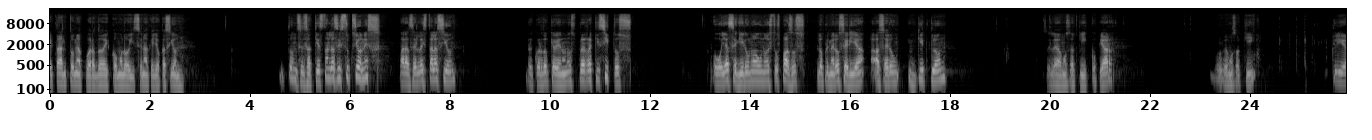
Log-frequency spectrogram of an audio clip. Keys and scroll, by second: 25.5 Return, 25.5-25.9 typing.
